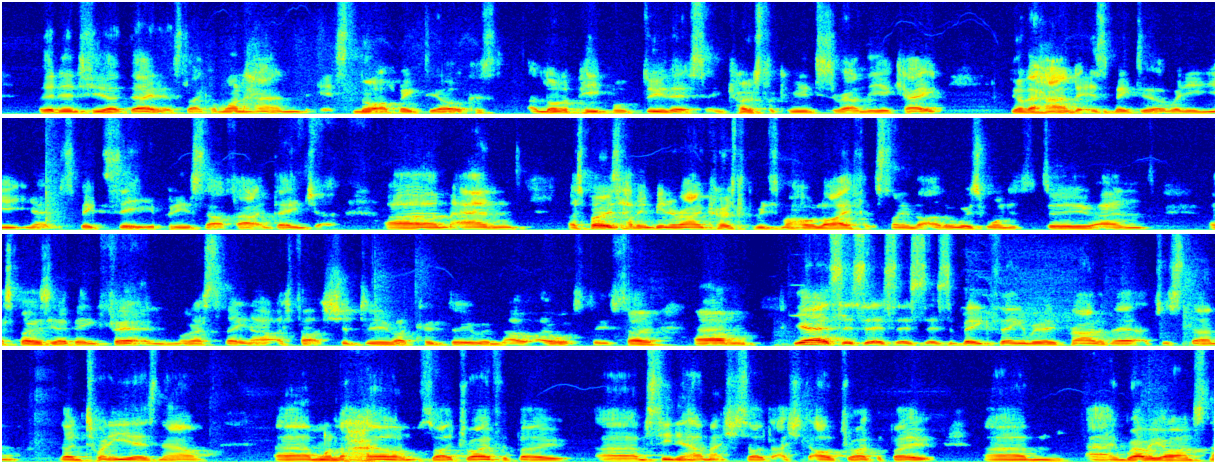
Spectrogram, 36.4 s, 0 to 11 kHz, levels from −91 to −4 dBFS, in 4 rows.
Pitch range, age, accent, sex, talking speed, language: 120-135 Hz, 30-49, British, male, 255 wpm, English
